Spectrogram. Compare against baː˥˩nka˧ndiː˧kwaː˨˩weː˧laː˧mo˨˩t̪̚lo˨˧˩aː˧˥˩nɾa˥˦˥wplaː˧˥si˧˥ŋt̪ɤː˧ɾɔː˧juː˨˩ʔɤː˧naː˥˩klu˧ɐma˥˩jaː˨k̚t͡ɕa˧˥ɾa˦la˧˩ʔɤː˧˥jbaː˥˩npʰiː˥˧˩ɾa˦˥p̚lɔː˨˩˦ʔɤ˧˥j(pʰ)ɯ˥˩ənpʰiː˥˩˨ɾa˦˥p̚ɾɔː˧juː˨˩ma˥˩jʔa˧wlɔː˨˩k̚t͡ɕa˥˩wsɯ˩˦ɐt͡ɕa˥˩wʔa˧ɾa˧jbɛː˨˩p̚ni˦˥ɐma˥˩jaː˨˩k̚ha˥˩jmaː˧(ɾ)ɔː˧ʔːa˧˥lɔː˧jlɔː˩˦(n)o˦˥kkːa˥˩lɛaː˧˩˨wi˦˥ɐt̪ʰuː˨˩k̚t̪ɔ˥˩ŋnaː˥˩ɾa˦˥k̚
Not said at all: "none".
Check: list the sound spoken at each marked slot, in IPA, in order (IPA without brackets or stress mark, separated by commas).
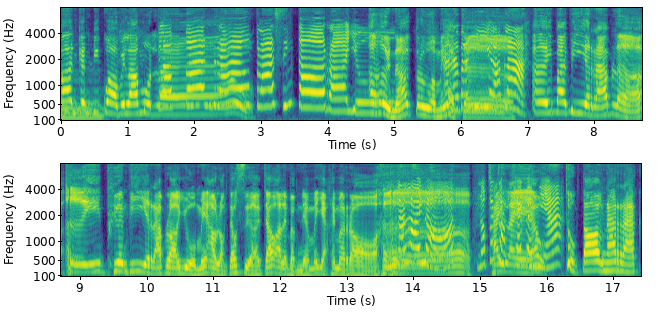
pʰ, ɾ, n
